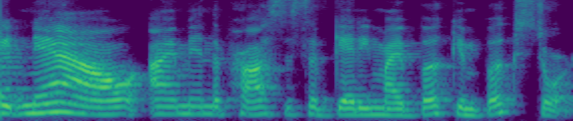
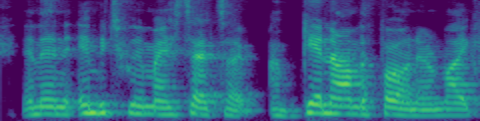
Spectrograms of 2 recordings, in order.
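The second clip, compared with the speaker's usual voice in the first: normal talking voice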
